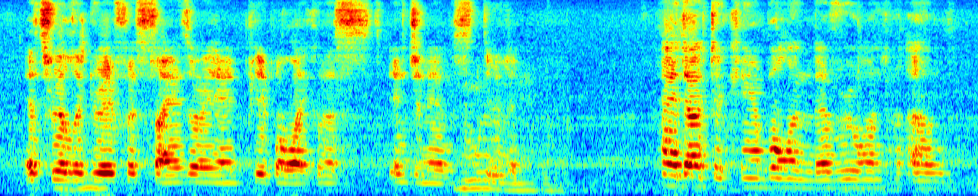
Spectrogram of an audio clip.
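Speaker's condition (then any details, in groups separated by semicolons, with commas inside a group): Cerebral palsy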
